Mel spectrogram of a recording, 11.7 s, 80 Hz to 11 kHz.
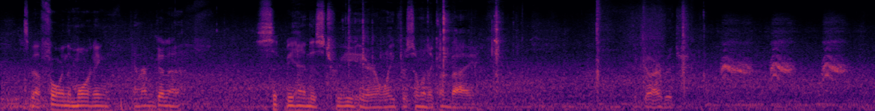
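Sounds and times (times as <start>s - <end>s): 
low hum: 0.0s - 11.6s
speech: 0.3s - 2.7s, 3.4s - 6.8s, 8.6s - 9.2s
crow cawing outdoors at night: 9.6s - 11.6s.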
